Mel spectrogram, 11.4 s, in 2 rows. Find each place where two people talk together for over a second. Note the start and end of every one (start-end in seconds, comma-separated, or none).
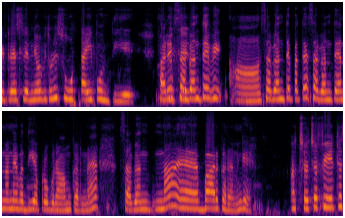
none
